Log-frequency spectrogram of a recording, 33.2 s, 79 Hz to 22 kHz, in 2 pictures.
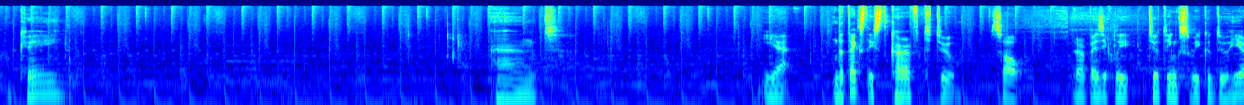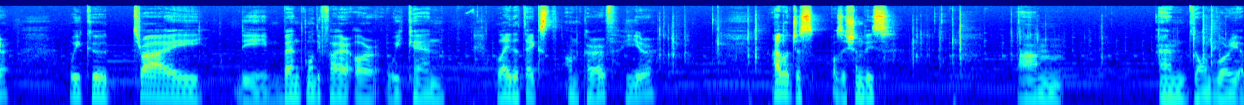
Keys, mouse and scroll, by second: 1.8-3.9 scroll down 1, 3.9-6.0 scroll down 1, 6.0 Tab, 14.6 Tab, 26.1 click, 26.5 s, 29.0 click, 29.2 g, 30.0 click.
